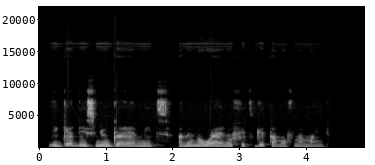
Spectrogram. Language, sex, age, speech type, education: Nigerian Pidgin, female, 15-29, spontaneous, tertiary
